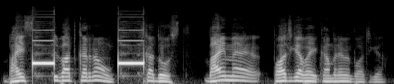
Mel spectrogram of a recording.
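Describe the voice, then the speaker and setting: A man's voice: fairly high pitch, brisk, heavy background noise, lightly acted. A man playing a nervous young man who is borrowing a friend's room, sounding eager and thankful. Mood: grateful, jittery.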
